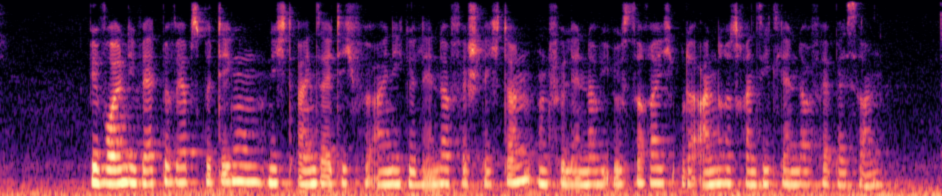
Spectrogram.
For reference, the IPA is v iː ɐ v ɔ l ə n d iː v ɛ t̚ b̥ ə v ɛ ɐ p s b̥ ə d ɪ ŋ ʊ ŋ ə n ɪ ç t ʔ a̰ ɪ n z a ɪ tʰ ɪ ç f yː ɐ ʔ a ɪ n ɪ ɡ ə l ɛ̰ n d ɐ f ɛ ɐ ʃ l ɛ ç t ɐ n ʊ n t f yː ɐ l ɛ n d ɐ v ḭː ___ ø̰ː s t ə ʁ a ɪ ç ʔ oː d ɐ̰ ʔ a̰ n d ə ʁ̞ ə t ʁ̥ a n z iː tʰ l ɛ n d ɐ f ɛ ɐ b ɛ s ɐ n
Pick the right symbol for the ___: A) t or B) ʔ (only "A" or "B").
B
